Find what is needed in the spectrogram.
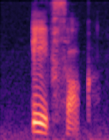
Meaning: season (each of the four divisions of a year: spring, summer, autumn / fall, and winter)
- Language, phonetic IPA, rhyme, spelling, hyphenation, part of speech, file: Hungarian, [ˈeːfsɒk], -ɒk, évszak, év‧szak, noun, Hu-évszak.ogg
